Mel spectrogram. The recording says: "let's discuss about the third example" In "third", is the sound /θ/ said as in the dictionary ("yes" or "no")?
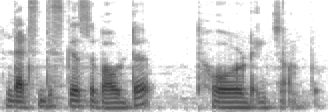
no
